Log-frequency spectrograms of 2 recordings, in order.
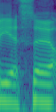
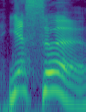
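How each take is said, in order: First: It is said flatly and dutifully, without excitement. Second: It is said eagerly, with excitement and energy. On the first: He is simply obeying an order. "It's not just like, sir, yes sir, I am obedient" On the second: He is eager to go and do it. "has a lot of enthusiasm and emotion behind it"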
